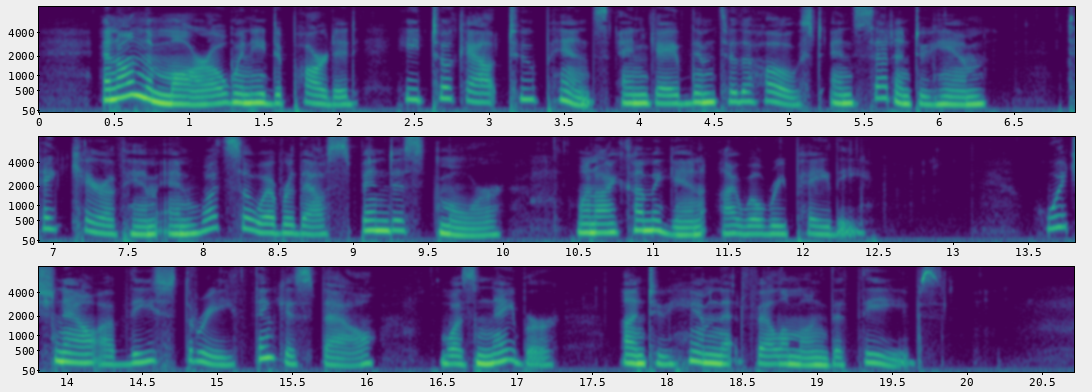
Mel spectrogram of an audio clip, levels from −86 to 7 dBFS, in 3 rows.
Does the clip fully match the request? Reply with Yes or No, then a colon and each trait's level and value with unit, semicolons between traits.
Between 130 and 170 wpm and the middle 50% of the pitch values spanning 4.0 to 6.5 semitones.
Yes: average, 165 wpm; average, 4.6 semitones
